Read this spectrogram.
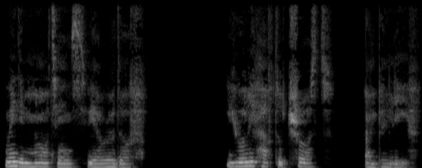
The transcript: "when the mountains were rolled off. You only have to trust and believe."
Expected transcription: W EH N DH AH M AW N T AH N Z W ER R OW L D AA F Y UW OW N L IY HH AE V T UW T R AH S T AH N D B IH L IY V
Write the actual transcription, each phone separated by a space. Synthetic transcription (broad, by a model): W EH N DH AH M AW N T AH N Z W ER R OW D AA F Y UW OW N L IY HH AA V T UW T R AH S T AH N B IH L IY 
